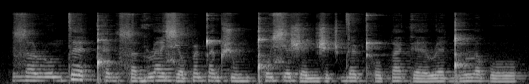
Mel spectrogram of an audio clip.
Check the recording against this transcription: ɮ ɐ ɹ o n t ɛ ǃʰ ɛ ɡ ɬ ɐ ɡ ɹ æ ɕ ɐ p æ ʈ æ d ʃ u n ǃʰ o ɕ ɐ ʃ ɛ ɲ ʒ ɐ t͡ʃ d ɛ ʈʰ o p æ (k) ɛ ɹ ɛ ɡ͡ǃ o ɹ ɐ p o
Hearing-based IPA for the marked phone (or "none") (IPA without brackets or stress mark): k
